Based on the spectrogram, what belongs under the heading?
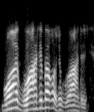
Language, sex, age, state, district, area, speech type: Assamese, male, 60+, Assam, Dhemaji, rural, conversation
